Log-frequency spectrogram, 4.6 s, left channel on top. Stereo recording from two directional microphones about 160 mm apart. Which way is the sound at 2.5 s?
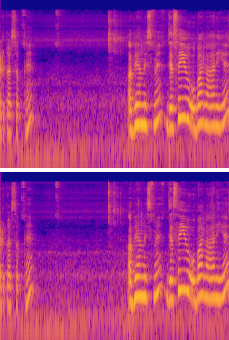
10° right (ahead or behind).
